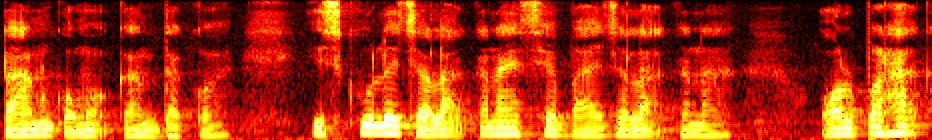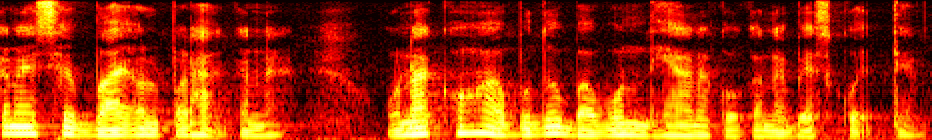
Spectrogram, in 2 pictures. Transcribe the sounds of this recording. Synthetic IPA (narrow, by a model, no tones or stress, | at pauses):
ʈankɔmɔ̰ʔkant̪akɔiskulɛt͡ʃalaʔkanajsɛbajt͡ʃala̰ʔkana | ɔlpaɽɦaʔkanajsɛbajɔlpaɽɦaʔkana | ɔnakɔɦɔ̃abud̪ɔbabɔnd̪ʱɛjanakɔkanabɛskɔc̚ˀt̪ɛ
